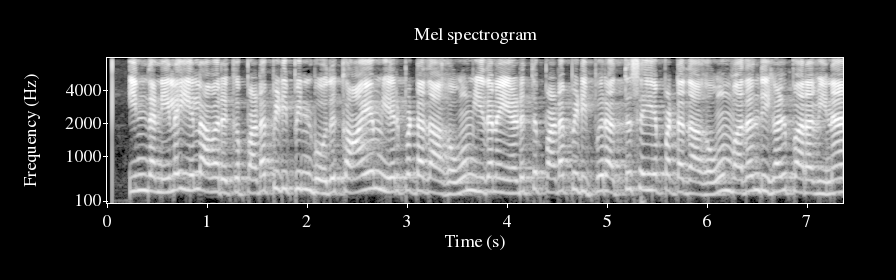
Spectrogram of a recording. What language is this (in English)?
Tamil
